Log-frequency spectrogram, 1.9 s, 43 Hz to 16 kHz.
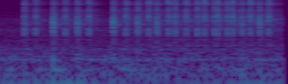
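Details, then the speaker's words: Yamaha Waverunner FXHO/FX140 MR1 fuel injector number 3 bench-tested on the craft with battery power: crisp, rapid, even clicking, a good working injector. "Okay, I can hear it clicking. That's a good injector."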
